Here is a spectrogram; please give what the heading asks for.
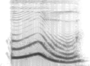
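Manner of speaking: put-on high, loud girlish coo; baby girl voice. A narrator's reading. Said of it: "puts on a baby girl voice".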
